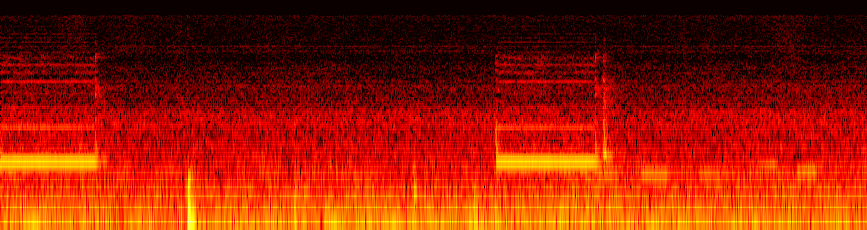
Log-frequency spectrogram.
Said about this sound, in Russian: Продолжается попытка позвонить до абонента, который пока что не успел ответить на ваш вызов.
